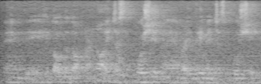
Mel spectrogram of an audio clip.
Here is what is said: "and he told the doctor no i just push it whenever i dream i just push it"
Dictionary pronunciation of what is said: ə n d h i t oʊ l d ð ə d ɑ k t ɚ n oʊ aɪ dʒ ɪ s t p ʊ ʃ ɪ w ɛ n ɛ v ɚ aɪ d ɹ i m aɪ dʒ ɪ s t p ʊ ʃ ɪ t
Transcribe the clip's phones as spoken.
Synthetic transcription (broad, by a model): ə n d h i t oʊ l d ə d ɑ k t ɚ n oʊ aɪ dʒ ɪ s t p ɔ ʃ ɪ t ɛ ɛ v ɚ aɪ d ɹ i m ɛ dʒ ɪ s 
